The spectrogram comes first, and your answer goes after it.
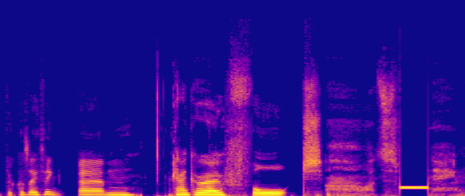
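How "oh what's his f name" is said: whispering to herself while searching for a name; a quick breathy aside to herself; muttered whisper. Real, not acted. Forgets a name mid-sentence.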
